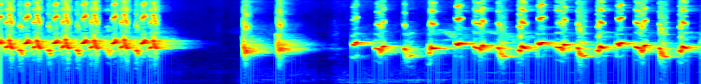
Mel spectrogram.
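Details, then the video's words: Rapid rattling trill of a sooty-headed bulbul, used to lure other bulbuls into singing. A dense burst of notes fades out, two short notes follow, then a longer run of looser, rising and falling whistled notes. "trucukan gacor ROPEL PANJANG buat pancingan trucukan agar bunyi"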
